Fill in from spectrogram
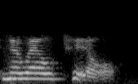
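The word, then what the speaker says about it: Noel Tyl: Is it Noel Till or Noel Till? – He pronounces it Noel Till.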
